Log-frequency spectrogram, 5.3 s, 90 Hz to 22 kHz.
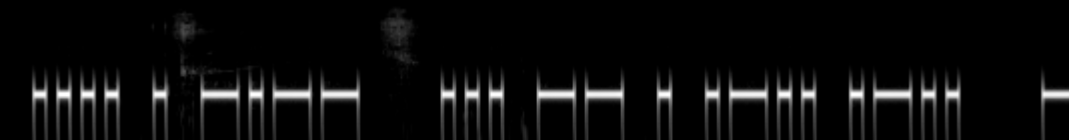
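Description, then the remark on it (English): A steady, mid-pitched tone keys on and off in quick dots and longer dashes, grouped into bursts with brief pauses: clean, loud Morse code beeps with no voices. “I'm fluent in over 6 million forms of communication, including Morse code and profanity in American Sign Language.”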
